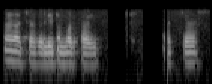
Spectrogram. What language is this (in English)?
Urdu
